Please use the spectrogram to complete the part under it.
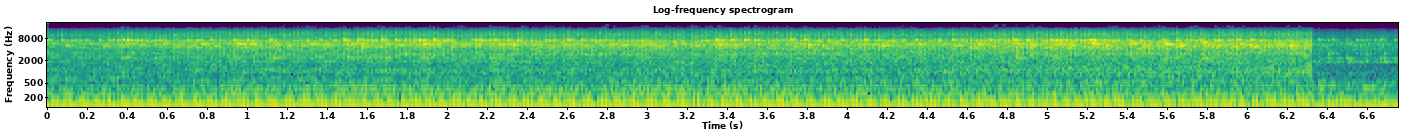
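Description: Engine of a 1974 Ford truck idling with a rattle, heard as a loud, steady, close rumble that runs without a break and is not joined by any voice, cutting off just at the end.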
